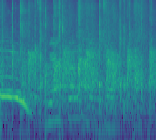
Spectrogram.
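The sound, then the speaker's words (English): An audience breaks into steady, dense applause lasting a couple of seconds, with a falling whoop at the start and cheering voices mixed into the clapping, as a volunteer is called up to take part in a quiz. “Round of applause for Lee Carr”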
